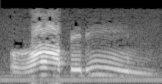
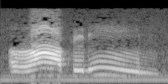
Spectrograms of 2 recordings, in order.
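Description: The two takes are said the same way.

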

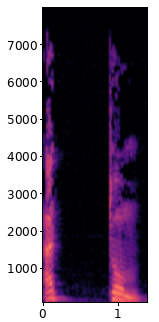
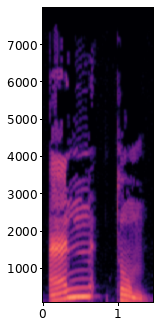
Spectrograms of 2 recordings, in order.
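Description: First: The n disappears completely into the t. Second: The n is pronounced fully and clearly. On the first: "اینم که دیگه حالت ادغامه و صحیح نیست" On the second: "ما نمیگیم انتم، این اظهاره"

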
